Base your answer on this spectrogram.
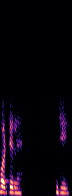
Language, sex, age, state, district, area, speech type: Hindi, female, 18-30, Bihar, Madhepura, rural, conversation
